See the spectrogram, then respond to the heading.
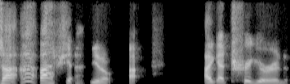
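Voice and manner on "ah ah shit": much higher startled cry, imitating a fright; startled yelp. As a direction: jump out of your skin, mock panic. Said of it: "my first reaction is".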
